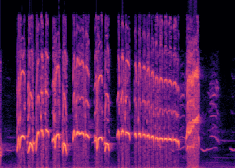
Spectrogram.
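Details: Oriental magpie-robin in ngeplong fighting song, used to provoke others of its kind: a fast string of ringing whistled notes, several held and slightly falling, ending in a harsh buzzy burst and two soft notes.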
